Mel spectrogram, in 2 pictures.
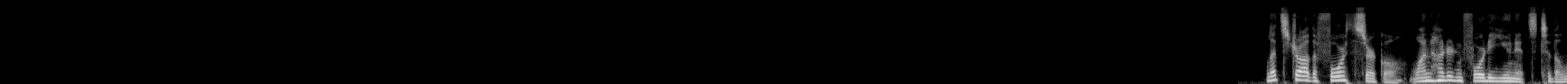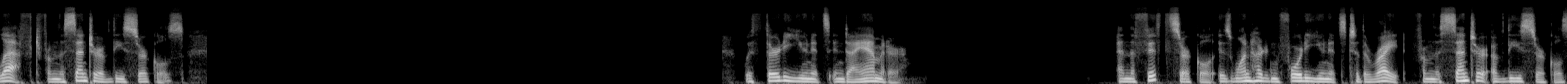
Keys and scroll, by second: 3.4 KP_7, 3.5 KP_0, 5.1 Return, 11.7 c, 12.5 space, 17.3 KP_1, 17.6 KP_4, 17.8 KP_0, 19.5 Return, 21.4 d, 22.1 space, 23.3 KP_3, 23.4 KP_0, 24.0 Return, 25.9 c, 26.6 space, 30.4 KP_1, 30.6 KP_4, 30.8 KP_0.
